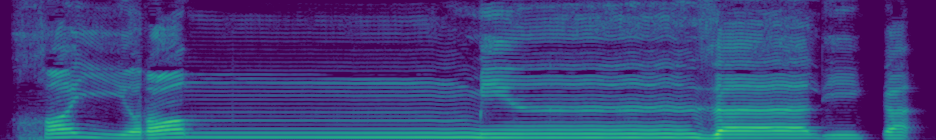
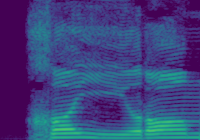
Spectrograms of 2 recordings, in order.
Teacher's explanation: ra tanwin fathah bertemu dengan mim. Maka dengungnya sempurna. Kalau kita tutup hidung kita, khairam, langsung terhenti.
